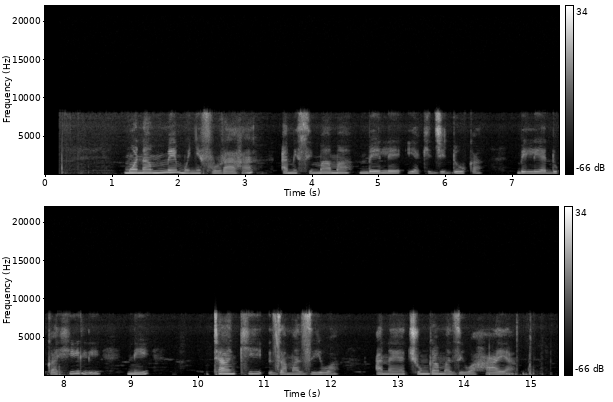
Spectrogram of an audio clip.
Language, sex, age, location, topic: Swahili, female, 18-24, Kisii, agriculture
